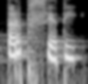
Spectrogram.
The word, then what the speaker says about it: तर्प्स्यति: 4 लकार में रूप समान है, लृट लकार में थोड़ा अंतर है, उच्चारण पे ध्यान देंगे। लृट लकार में रूप बनता है तर्प्स्यति, तर्प्स्यति।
